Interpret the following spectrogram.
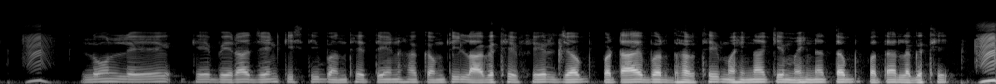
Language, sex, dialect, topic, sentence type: Chhattisgarhi, male, Central, banking, statement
